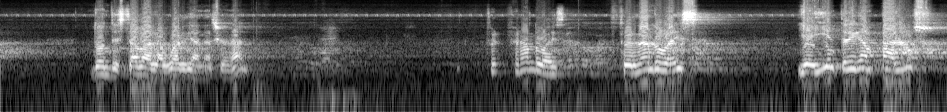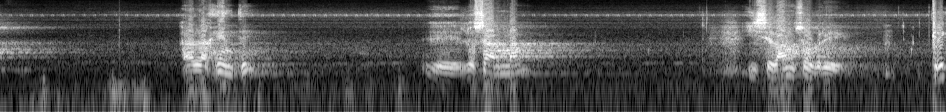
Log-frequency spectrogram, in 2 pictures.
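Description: A young woman speaks calmly in short bursts, close to a microphone.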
